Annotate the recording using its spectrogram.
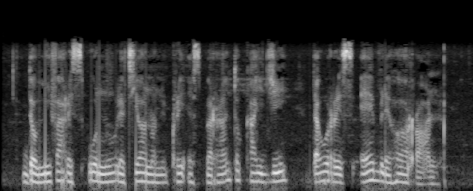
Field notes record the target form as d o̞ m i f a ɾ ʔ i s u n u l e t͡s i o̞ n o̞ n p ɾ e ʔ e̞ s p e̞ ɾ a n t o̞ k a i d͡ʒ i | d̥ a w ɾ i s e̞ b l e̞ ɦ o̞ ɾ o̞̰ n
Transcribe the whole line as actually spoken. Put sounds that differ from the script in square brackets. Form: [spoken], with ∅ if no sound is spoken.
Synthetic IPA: d o̞ m i f a ɾ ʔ i s u n u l e t͡s i o̞ n o̞ n p ɾ [i] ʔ e̞ s p e̞ ɾ a n t o̞ k a [j] d͡ʒ i | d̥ a w ɾ i s e̞ b l e̞ ɦ o̞ ɾ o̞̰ n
